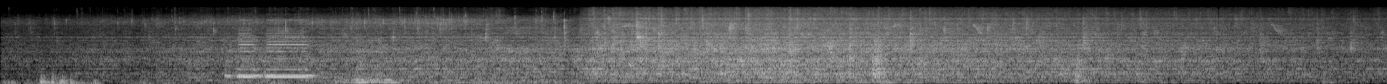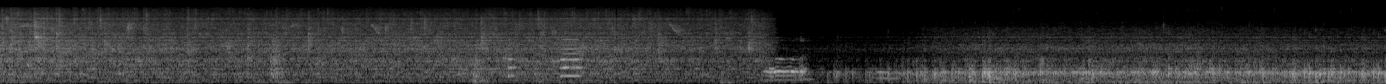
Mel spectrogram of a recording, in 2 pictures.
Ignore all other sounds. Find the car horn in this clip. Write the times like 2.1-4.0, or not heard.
2.2-4.0, 18.9-19.7.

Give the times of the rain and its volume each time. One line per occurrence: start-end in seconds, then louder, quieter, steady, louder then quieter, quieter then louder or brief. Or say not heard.
0.0-27.6 louder then quieter.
